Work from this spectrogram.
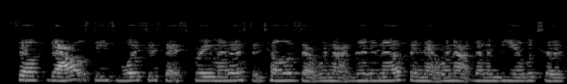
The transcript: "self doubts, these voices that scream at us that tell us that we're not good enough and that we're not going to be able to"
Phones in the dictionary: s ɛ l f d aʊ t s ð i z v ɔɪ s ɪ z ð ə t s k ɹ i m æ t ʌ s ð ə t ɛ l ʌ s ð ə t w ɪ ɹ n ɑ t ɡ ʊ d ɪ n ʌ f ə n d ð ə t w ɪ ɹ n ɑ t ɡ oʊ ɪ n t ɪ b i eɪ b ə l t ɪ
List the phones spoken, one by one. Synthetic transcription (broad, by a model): s ɛ l f d aʊ t s ð i z v ɔɪ s ɪ z ð ə t s k ɹ i m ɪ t ʌ s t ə t ɛ l ʌ s ð ə t w ɪ ɹ n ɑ t ɡ ʊ d ɪ n ʌ f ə n ð ə t w ɪ ɹ n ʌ t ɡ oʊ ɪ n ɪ b i eɪ b l t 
